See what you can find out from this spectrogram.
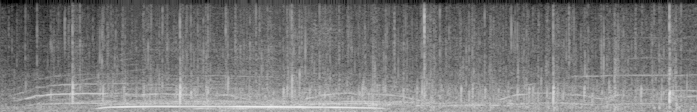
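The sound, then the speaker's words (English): Students at a school burst into sustained applause for their faculty, dense clapping mixed with cheering and high-pitched whoops and shouts rising over the crowd noise throughout. “Students, please give a huge round of applause to our faculty.”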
